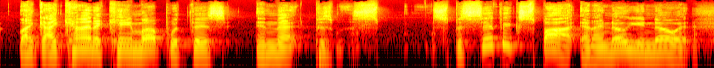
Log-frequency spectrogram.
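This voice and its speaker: A man with an American accent has a plain, everyday voice and a fairly high pitch. He speaks at a moderate pace in a dry, close sound with no echo. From Missouri, US. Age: 50s. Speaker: singer-songwriter and guitarist. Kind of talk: casual interview chat.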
